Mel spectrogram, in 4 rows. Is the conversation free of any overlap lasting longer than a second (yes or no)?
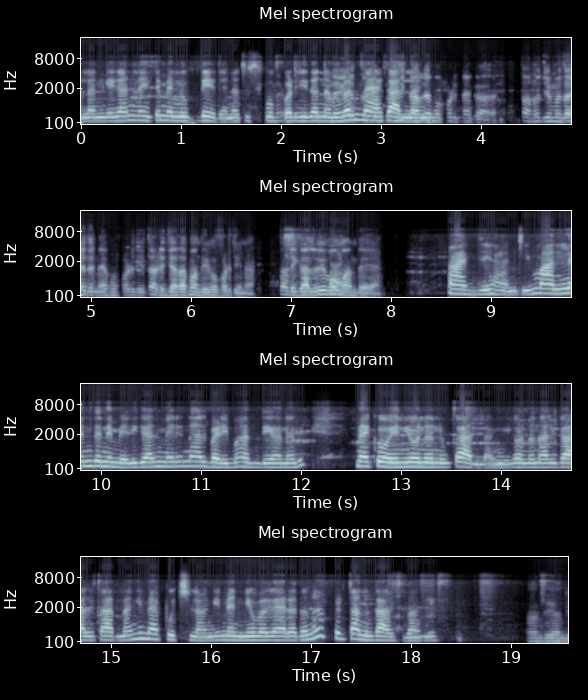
no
